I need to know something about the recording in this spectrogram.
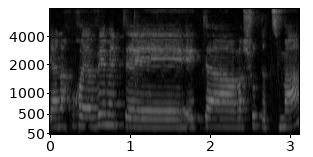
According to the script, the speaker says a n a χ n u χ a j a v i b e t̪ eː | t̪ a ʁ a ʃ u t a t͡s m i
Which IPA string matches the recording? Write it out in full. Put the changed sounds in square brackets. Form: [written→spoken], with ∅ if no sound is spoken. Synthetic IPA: a n a χ n u χ a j a v i [b→m] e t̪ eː | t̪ a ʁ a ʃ u t a t͡s m [i→a]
